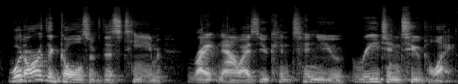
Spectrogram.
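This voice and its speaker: A man's voice: fairly low pitch, lively intonation, moderate pace, breathy edge. A man hosting a college sports broadcast, interviewing a player with a polished announcer delivery.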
